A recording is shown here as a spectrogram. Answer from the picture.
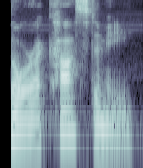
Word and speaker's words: thoracostomy: that first of all we have the term thoracostomy t-h-o-r-a-c-o-s-t-o-m-y thoracostomy and that would be an incision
